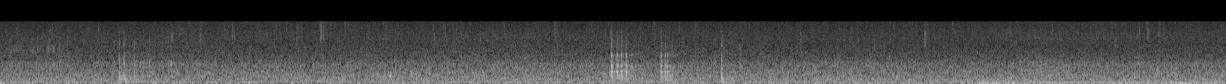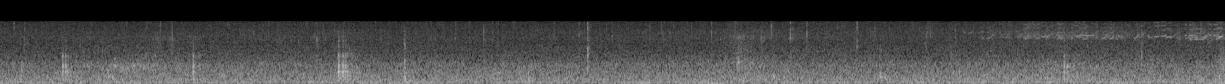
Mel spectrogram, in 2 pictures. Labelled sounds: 6.1	6.4	croaking sound likely from a nearby submerged object, 1.4 to 1.6 kHz
23.0	24.4	Pacific white-sided dolphin, 3.1 to 5.5 kHz

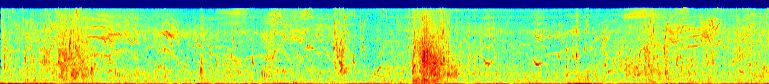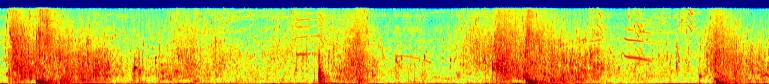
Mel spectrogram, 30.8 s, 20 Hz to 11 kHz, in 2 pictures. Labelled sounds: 1.7	3.6	killer whale, southern Alaska resident, 0.42 to 7.7 kHz
4.3	6.5	killer whale, southern Alaska resident, 0.69 to 8.0 kHz
7.5	8.3	killer whale, southern Alaska resident, 1.6 to 6.7 kHz
9.6	10.0	killer whale, southern Alaska resident, 0.60 to 8.0 kHz
10.6	11.0	killer whale, southern Alaska resident, 0.46 to 8.0 kHz
11.4	14.1	killer whale, southern Alaska resident, 0.74 to 8.0 kHz
19.7	20.5	killer whale, southern Alaska resident, 2.5 to 7.8 kHz
21.2	21.8	killer whale, southern Alaska resident, 0.69 to 8.0 kHz
23.2	24.1	killer whale, southern Alaska resident, 0.51 to 3.9 kHz
27.0	27.5	killer whale, southern Alaska resident, 1.3 to 8.0 kHz
27.8	28.5	killer whale, southern Alaska resident, 0.42 to 8.0 kHz
28.9	29.4	killer whale, southern Alaska resident, 2.2 to 8.0 kHz

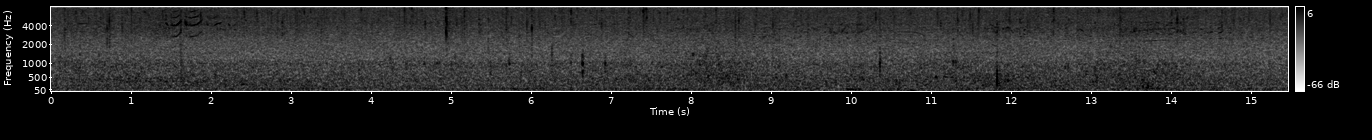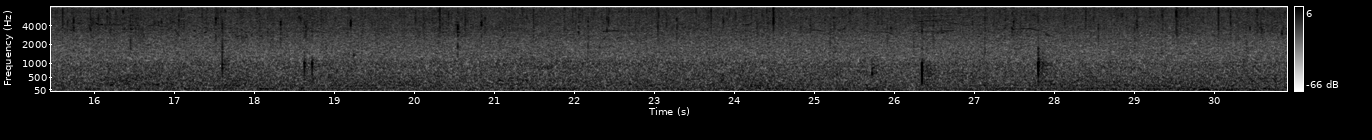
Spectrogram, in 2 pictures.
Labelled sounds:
1.4	1.7	Pacific white-sided dolphin, 3.9 to 4.7 kHz
22.3	22.6	Pacific white-sided dolphin, 3.2 to 3.4 kHz
26.3	26.6	Pacific white-sided dolphin, 4.6 to 4.9 kHz
27.6	27.8	Pacific white-sided dolphin, 3.3 to 3.6 kHz

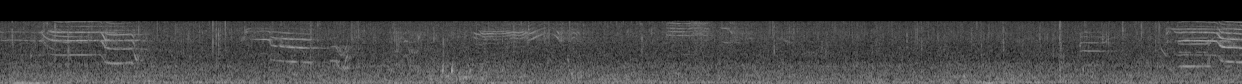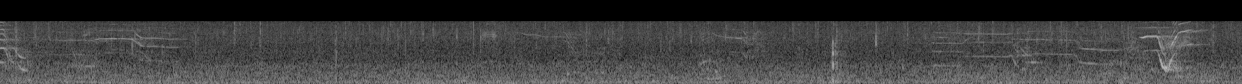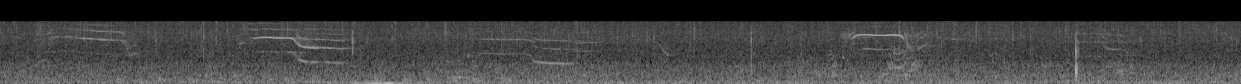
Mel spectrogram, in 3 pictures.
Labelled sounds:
0.0	1.5	killer whale, northern resident, G clan, 0.91 to 7.7 kHz
2.4	3.3	killer whale, northern resident, G clan, 1.0 to 5.5 kHz
4.7	5.3	killer whale, northern resident, G clan, 3.6 to 4.9 kHz
6.7	7.0	killer whale, northern resident, G clan, 3.8 to 7.1 kHz
10.8	11.1	killer whale, northern resident, G clan, 1.8 to 2.9 kHz
11.7	12.7	killer whale, northern resident, G clan, 0.78 to 7.8 kHz
13.0	14.3	killer whale, northern resident, G clan, 2.1 to 5.0 kHz
17.6	18.1	killer whale, northern resident, G clan, 3.5 to 4.5 kHz
19.6	19.9	killer whale, northern resident, G clan, 3.2 to 3.9 kHz
21.7	24.6	killer whale, northern resident, G clan, 0.78 to 7.9 kHz
25.4	26.1	killer whale, northern resident, G clan, 2.6 to 6.8 kHz
27.2	28.4	killer whale, northern resident, G clan, 1.0 to 7.1 kHz
29.6	30.9	killer whale, northern resident, G clan, 0.88 to 3.3 kHz
33.3	33.9	killer whale, northern resident, G clan, 1.9 to 7.3 kHz
35.6	35.9	killer whale, northern resident, G clan, 2.6 to 3.0 kHz

